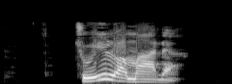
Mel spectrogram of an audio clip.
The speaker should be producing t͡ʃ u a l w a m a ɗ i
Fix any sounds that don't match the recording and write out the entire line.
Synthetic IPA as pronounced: t͡ʃ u i l w a m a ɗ a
